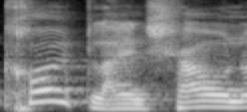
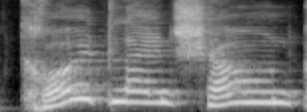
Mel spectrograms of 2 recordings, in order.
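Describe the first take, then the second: First: Kräutlein schauen repeated lower and slow; lower croaking hag. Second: Kräutlein schauen squeaked very high and slow; sly crone peering at herbs, shrill; high croaking hag. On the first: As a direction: let Kräutlein schauen sink back into a muttering crone. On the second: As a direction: stretch Kräutlein schauen up into a thin witch squeal. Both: Acted. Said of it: "krächzender Stimme".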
